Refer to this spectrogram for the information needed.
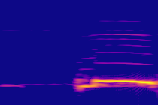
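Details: Zebra dove of the Bangkok type, a lively singer, played to lure other zebra doves into calling: a soft, steady low note fades out, then after a short gap comes a loud, mellow, sustained coo that rises slightly.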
